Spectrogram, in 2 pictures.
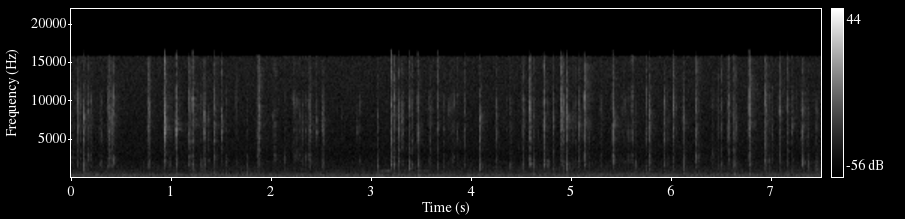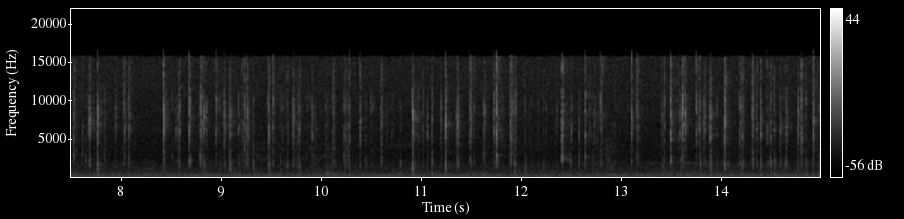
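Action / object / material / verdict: tap / laptop keyboard, plastic keys on aluminum body / plastic / none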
